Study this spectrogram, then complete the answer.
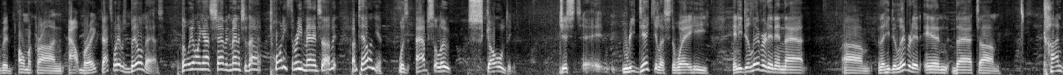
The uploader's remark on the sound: coming to you LIVE from Carter Jewelers on High Street in Jackson as folks make their last minute gift purchases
